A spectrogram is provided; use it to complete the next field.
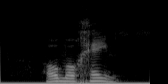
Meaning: homogeneous
- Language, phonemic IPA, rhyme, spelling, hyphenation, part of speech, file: Dutch, /ɦoː.moːˈɣeːn/, -eːn, homogeen, ho‧mo‧geen, adjective, Nl-homogeen.ogg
